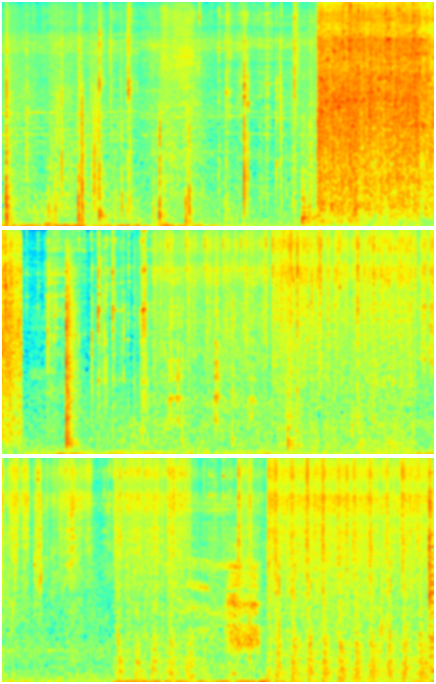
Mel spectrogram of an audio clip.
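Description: Charcoal fire crackling and popping as it is fanned by hand, with sharp cracks in the first few seconds. About four seconds in there is a loud rushing hiss lasting under two seconds that cuts off suddenly.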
